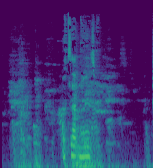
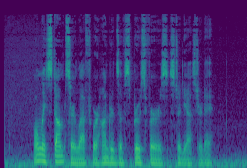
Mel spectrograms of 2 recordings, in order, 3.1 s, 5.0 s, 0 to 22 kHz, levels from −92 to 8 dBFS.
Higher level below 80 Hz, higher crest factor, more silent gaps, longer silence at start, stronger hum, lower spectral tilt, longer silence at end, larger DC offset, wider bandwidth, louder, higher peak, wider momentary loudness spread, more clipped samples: about the same, -42 dBFS vs -38 dBFS; about the same, 22 dB vs 20 dB; neither; about the same, 0.2 s vs 0.1 s; neither; about the same, -4.5 dB/octave vs -5 dB/octave; about the same, 0 s vs 0 s; neither; about the same, 16.5 kHz vs 16.5 kHz; about the same, -29 LUFS vs -29 LUFS; about the same, -8 dBFS vs -10 dBFS; second, 18 LU vs 23 LU; neither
